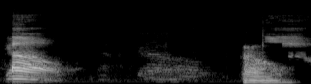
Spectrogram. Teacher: Now we're looking for a rounded, open ending. That means it's going to end with a vowel and a W.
